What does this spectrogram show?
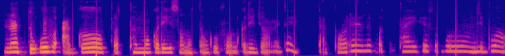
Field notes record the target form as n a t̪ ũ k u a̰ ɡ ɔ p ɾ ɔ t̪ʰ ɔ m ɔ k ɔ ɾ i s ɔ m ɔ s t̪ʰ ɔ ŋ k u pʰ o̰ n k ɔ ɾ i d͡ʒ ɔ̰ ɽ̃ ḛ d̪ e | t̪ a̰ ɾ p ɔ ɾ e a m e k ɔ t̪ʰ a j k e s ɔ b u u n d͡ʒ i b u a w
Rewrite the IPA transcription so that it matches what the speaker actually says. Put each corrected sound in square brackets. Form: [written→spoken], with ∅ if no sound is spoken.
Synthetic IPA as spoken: n a t̪ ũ k u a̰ ɡ ɔ p ɾ ɔ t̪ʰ ɔ m ɔ k ɔ ɾ i s ɔ m ɔ s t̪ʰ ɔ ŋ k u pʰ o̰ n k ɔ ɾ i d͡ʒ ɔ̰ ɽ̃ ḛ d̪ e | t̪ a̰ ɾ p ɔ ɾ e a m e k ɔ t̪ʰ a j k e s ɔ b u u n d͡ʒ i b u a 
